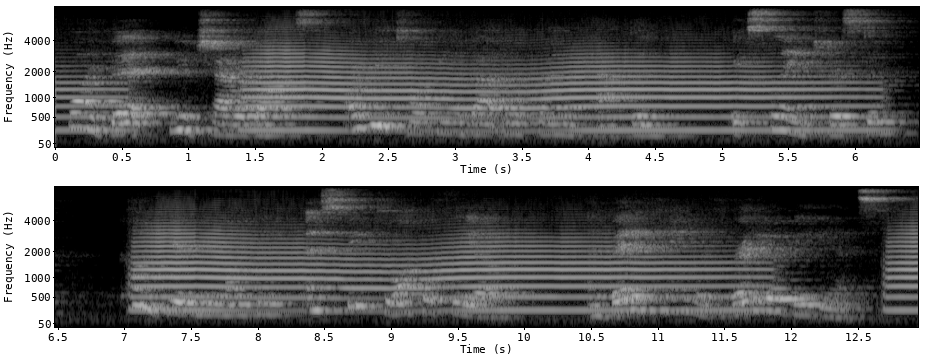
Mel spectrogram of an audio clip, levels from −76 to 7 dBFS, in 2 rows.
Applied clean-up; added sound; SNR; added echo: none; Trumpet; -2 dB; reverberation time 1.1 s.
